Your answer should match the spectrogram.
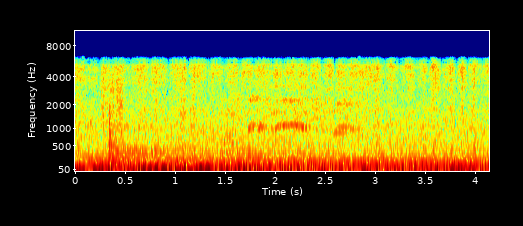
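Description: Quick, repeated scrubbing strokes rubbing over a hazy car headlight lens as it is cleaned by hand.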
